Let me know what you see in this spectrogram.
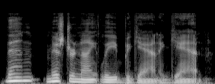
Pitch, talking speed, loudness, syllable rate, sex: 105 Hz, 140 wpm, -17 LUFS, 4.0 syllables/s, male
